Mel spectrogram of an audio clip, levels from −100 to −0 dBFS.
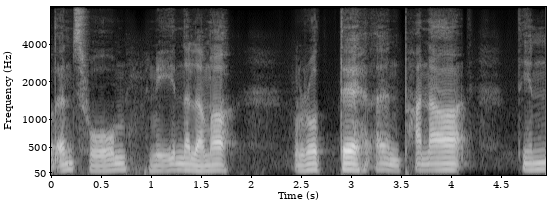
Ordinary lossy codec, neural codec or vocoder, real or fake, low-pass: none; codec, 16 kHz, 0.5 kbps, X-Codec, HuBERT features, trained on LibriSpeech; fake; none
